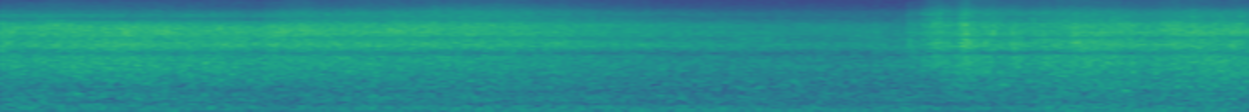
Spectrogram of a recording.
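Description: Small waves breaking and washing up a sandy beach, a steady hiss of surf that eases about four seconds in and swells again just after.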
